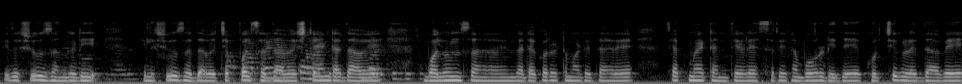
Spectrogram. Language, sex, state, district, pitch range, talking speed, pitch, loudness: Kannada, female, Karnataka, Belgaum, 165-180 Hz, 145 wpm, 170 Hz, -30 LUFS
